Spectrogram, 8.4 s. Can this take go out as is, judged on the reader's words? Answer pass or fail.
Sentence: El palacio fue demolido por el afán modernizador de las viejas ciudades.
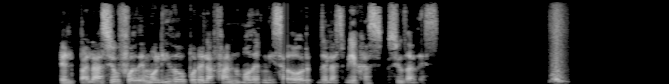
pass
